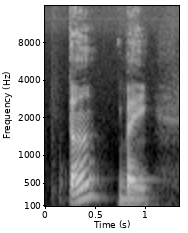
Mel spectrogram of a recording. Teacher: Ficou uma sílaba com som de duas vogais. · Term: Ditongo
